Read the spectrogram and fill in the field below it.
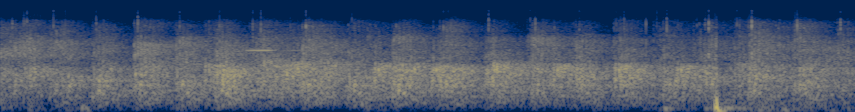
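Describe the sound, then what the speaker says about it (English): A crowd at a school board candidates forum claps in a dense patter of applause that carries on steadily before thinning out, a single louder clap near the end. "Can we keep the clapping down?"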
